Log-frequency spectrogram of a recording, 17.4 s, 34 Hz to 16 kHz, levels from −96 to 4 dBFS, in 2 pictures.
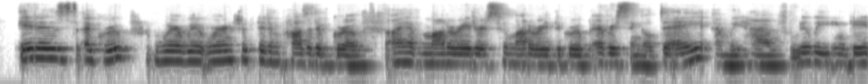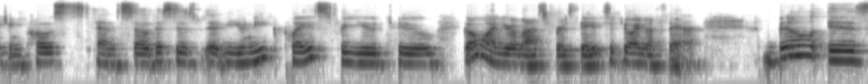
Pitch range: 150-195 Hz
